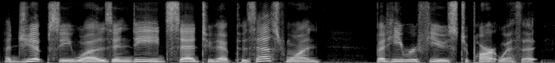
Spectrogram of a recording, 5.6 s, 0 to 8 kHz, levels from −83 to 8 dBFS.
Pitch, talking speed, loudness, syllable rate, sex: 195 Hz, 175 wpm, -17 LUFS, 4.9 syllables/s, female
